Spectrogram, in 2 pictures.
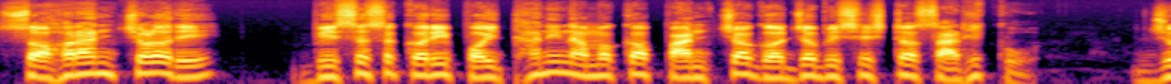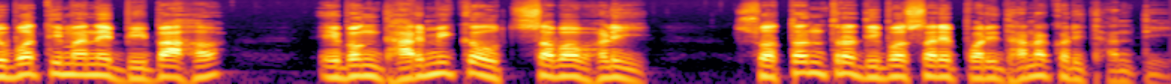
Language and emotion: Odia, neutral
